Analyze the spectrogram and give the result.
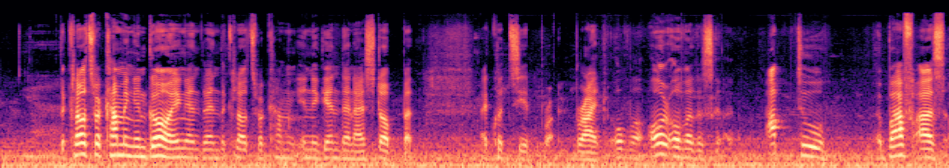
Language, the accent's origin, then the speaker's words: English; Germany; now in South Africa; I'm from Germany, but I live in South Africa.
